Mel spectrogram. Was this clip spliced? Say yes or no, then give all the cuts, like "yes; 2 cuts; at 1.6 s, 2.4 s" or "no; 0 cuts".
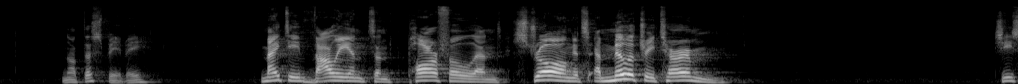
yes; 3 cuts; at 3.0 s, 5.1 s, 5.9 s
